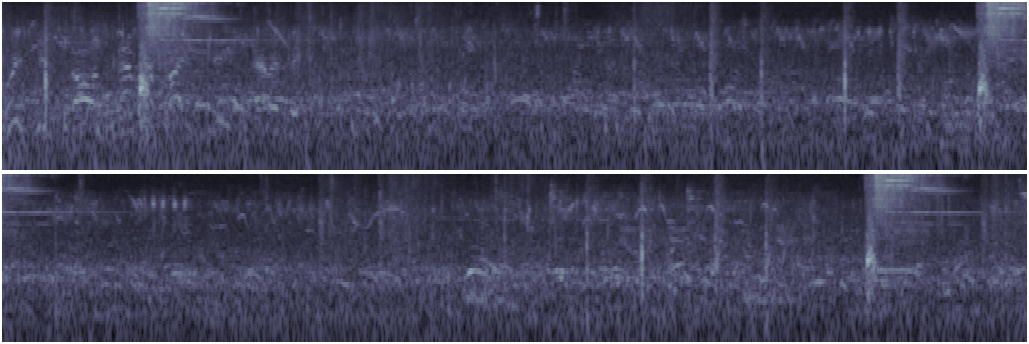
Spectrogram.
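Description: A sharp metallic rattle sounds as items are picked up.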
